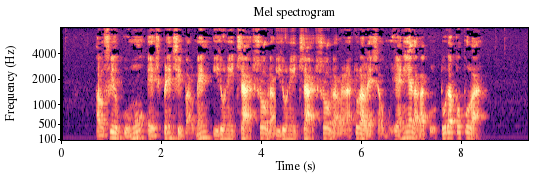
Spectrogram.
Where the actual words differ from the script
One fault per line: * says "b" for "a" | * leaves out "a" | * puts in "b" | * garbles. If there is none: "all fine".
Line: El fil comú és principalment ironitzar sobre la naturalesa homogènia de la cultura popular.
* puts in "ironitzar sobre"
